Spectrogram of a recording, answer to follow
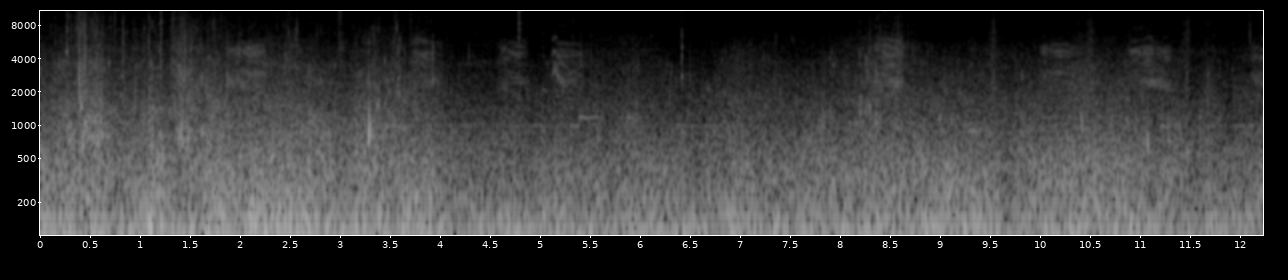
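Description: Wind buffeting the microphone over choppy open water, with small waves lapping close by.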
